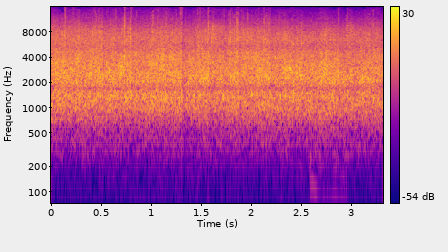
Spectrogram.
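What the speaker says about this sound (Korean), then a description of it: "우리 모두 감사의 박수를 올려주시면 고맙겠습니다." A church congregation applauding in thanks during a worship service, loud, dense and sustained clapping from a large gathering, filling the space evenly without any speech on top.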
